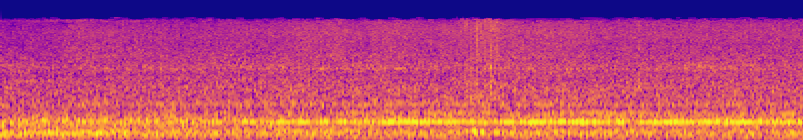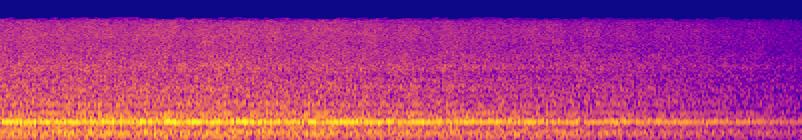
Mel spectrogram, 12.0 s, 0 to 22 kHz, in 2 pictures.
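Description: Truck-mounted 50,000-watt microwave generator rig running, a steady machine drone with a constant hum, as the machine warms up. It fades out near the end.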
